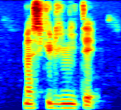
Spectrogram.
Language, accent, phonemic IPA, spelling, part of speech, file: French, France, /mas.ky.li.ni.te/, masculinité, noun, LL-Q150 (fra)-masculinité.wav
- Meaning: masculinity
